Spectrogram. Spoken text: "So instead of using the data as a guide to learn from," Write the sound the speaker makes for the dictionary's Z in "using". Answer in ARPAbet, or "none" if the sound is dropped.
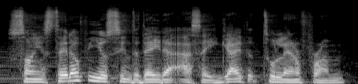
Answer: S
